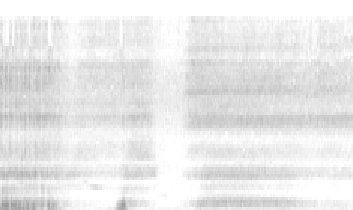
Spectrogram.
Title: snoring pug #pug #snoring #snoringdog #sleep #belgium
